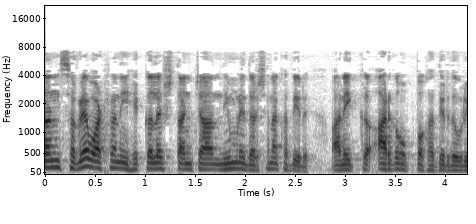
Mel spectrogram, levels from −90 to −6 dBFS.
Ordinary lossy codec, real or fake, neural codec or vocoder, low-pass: none; real; none; 7.2 kHz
